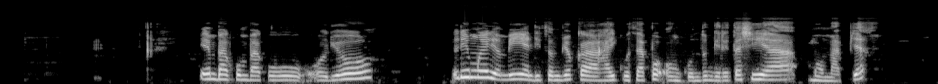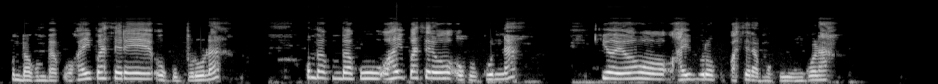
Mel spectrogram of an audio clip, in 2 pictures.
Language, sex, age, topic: Oshiwambo, female, 25-35, agriculture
